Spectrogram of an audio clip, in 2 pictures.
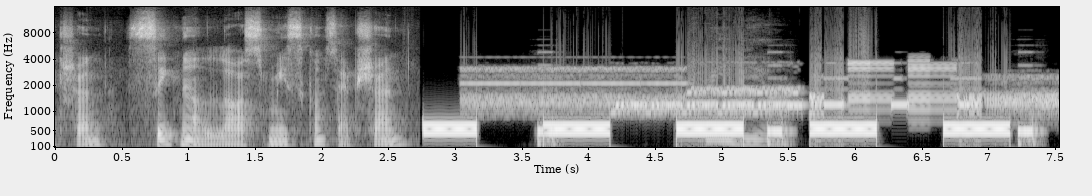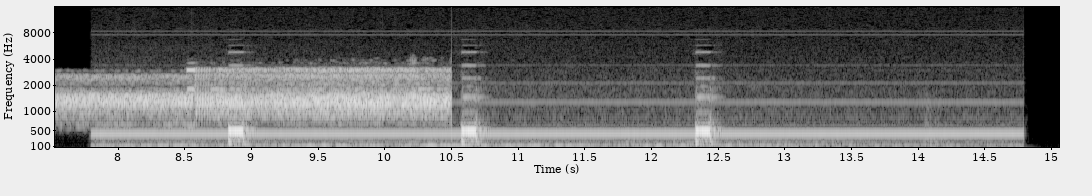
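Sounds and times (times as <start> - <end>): heart monitor beeps: 2.8 - 10.8
static hiss: 7.8 - 10.6.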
